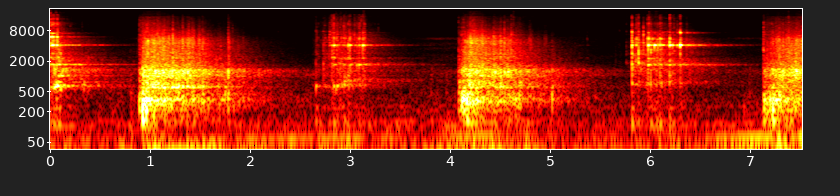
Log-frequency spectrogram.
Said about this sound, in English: Fill your mixing glass with ice.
